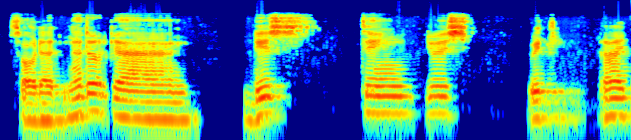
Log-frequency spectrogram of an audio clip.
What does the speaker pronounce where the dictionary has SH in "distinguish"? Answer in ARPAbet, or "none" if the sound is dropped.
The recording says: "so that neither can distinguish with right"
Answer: S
